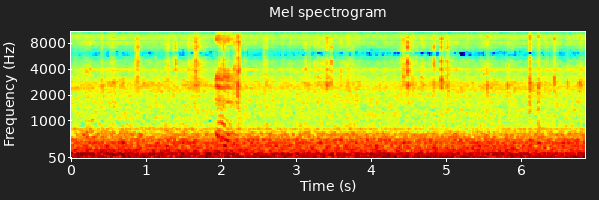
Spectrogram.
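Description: A jet airliner's engines rumble steadily inside the cockpit.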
